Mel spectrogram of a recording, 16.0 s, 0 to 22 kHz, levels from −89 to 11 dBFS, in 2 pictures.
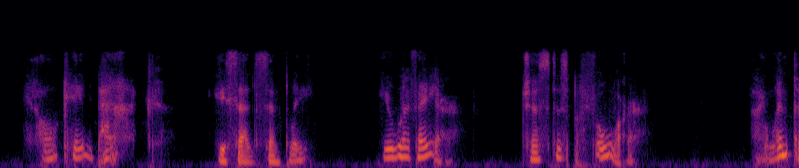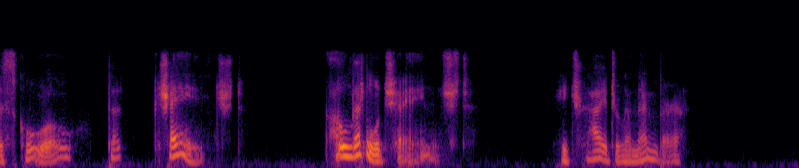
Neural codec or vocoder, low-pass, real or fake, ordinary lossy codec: codec, 24 kHz, 1.5 kbps, HILCodec; 7.2 kHz; fake; Opus, 16 kbps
